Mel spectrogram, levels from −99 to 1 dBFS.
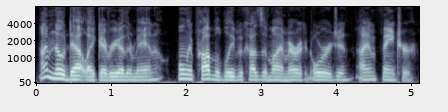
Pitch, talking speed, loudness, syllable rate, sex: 145 Hz, 210 wpm, -18 LUFS, 6.8 syllables/s, male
